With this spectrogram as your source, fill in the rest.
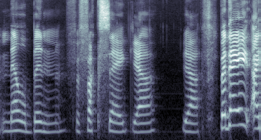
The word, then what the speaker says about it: Melbourne: I don't think it's a dox to say that I'm an East Melbourne girl.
